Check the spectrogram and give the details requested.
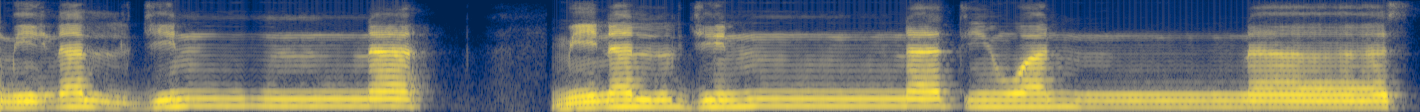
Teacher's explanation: gunnah dibaca secara sempurna di dalam keadaan mim dan nun yang ditasydidkan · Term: gunnah kamilah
